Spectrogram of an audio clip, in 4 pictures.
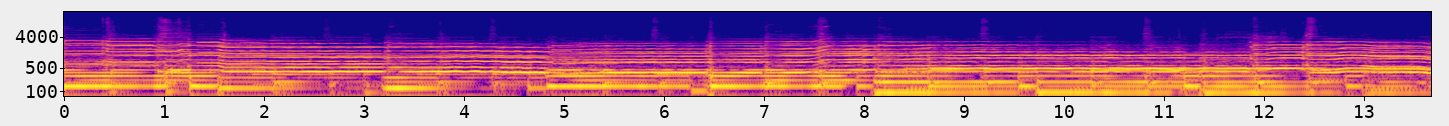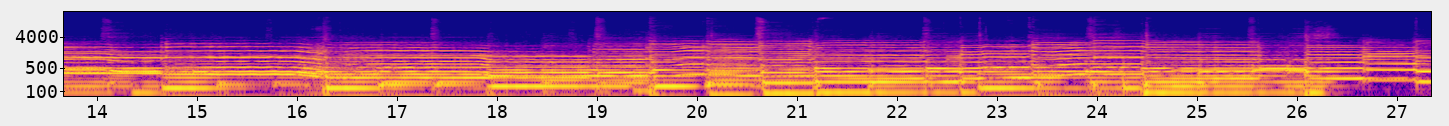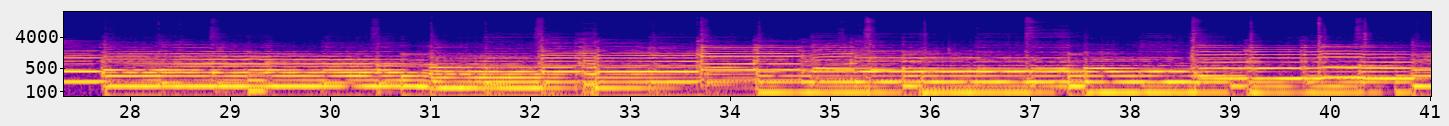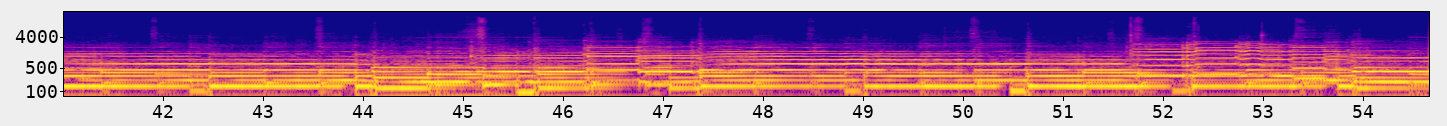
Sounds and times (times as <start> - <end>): Steel guitar, slide guitar: 0.0 - 54.6.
